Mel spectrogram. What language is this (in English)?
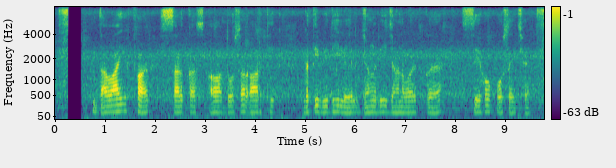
Maithili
